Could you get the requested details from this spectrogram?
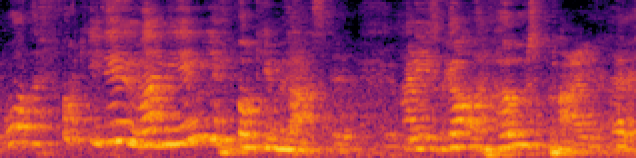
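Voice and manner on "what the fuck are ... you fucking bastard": high-pitched mock shout up at a window; retold shouting. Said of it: "Tom is shouting up at me".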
